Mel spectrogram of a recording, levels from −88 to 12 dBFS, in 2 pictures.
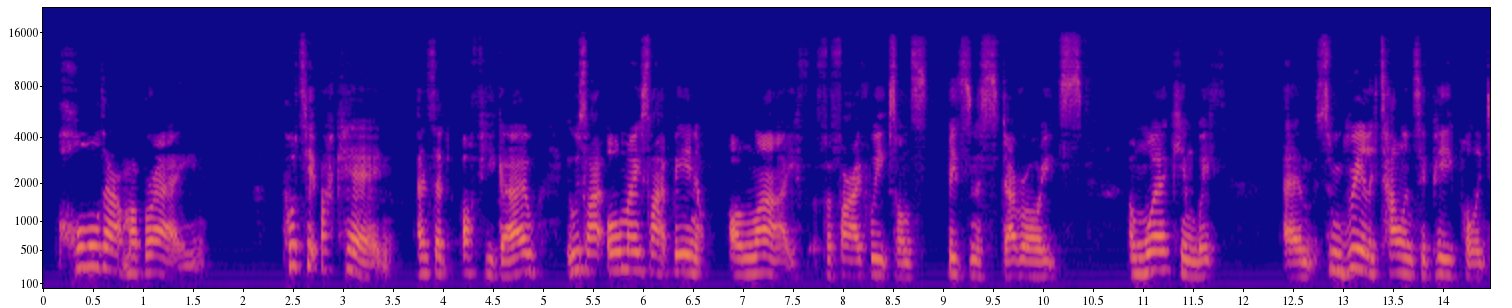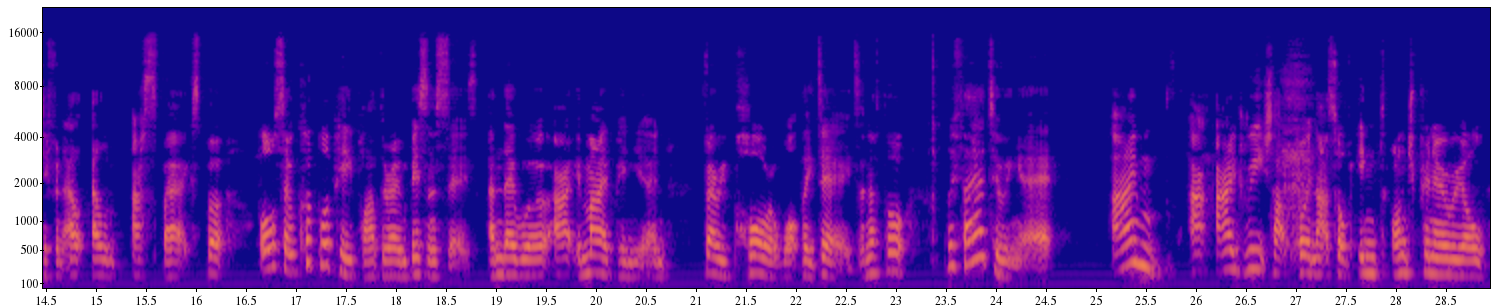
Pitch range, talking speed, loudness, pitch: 175-235 Hz, 170 wpm, -28 LUFS, 195 Hz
